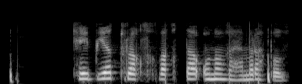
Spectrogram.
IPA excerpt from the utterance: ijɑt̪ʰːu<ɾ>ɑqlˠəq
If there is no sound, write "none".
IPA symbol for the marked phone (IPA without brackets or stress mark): ɾ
